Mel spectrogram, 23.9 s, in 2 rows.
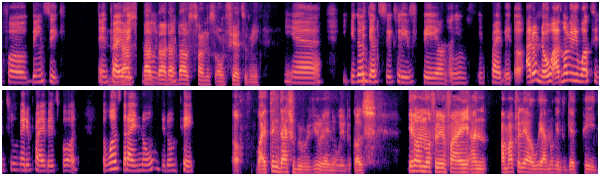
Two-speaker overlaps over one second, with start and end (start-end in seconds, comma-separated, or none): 2.1-3.5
